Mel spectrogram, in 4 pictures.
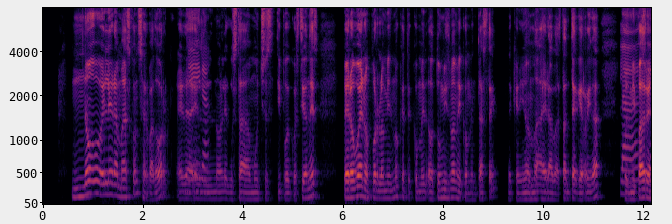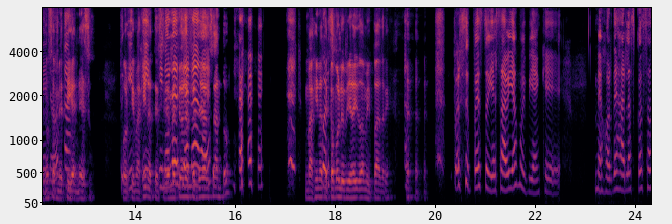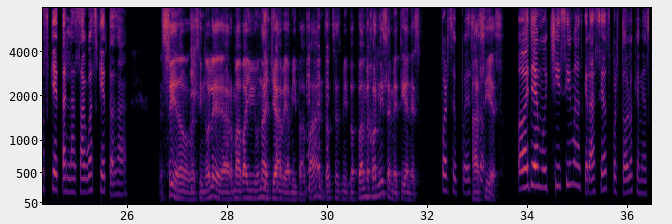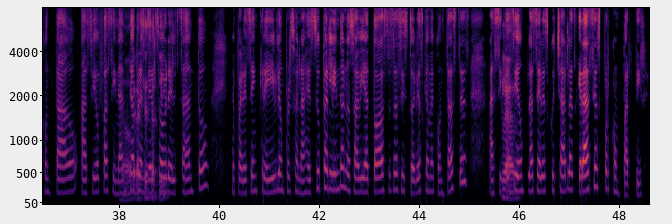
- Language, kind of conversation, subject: Spanish, podcast, ¿Qué personaje de ficción sientes que te representa y por qué?
- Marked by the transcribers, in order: laughing while speaking: "mamá"; laugh; laugh; chuckle; laugh; "contaste" said as "contastes"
